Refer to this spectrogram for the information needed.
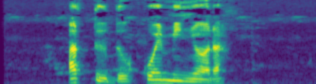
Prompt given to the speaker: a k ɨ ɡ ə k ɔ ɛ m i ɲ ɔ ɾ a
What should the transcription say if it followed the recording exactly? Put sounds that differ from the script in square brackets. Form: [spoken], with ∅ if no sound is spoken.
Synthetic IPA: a [t] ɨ [d] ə k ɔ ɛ m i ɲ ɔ ɾ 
